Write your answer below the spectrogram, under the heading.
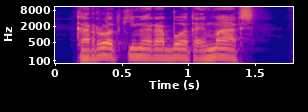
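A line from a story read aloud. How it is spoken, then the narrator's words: Barking shout. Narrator (Russian): рявкнул я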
